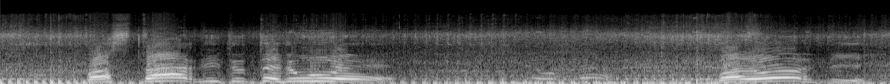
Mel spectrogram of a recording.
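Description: A man calls out loudly close by.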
